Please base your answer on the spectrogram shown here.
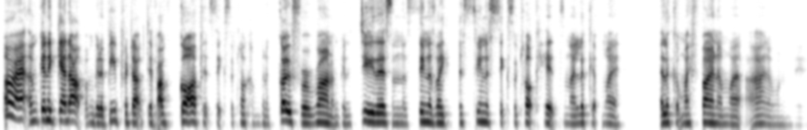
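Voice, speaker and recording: A woman's voice: on the low side, fast talker, no room sound. Chatty London woman, dry close sound. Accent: London English. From East London, England. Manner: chatty, animated storytelling with acted-out inner voices. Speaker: startup co-founder, guest. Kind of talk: casual interview chat.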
